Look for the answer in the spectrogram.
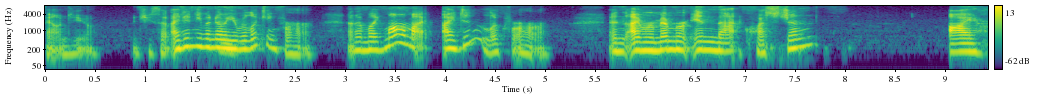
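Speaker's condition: Cleft lip and palate

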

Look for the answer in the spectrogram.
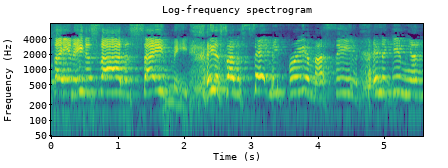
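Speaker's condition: No condition

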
